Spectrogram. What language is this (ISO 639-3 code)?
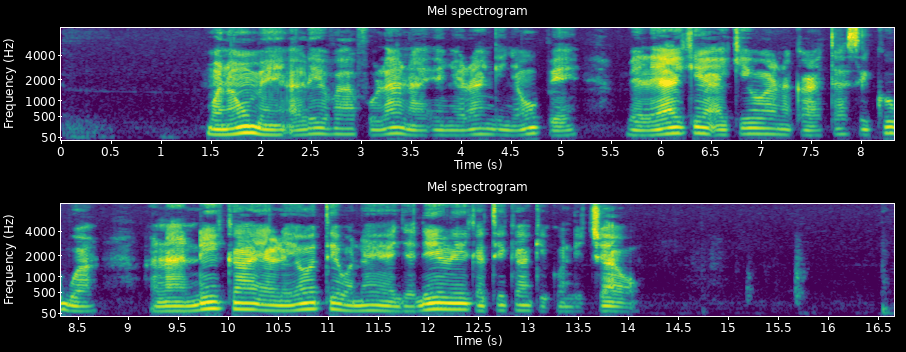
swa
